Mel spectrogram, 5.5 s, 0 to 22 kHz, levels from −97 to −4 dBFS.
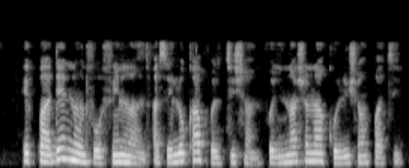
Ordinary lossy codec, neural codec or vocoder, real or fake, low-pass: none; none; real; none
